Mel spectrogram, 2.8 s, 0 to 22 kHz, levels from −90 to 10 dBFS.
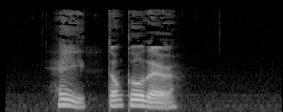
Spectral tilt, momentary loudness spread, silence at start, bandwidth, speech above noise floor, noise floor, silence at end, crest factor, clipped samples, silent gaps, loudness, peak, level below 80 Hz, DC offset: -6.5 dB/octave; 14 LU; 0.55 s; 16.5 kHz; 42 dB; -62 dBFS; 1.05 s; 18 dB; under 0.1%; none; -22 LUFS; -6 dBFS; -64 dBFS; under 0.1%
